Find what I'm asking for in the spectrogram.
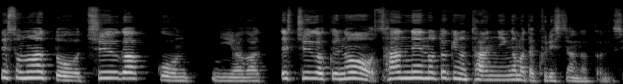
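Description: A woman's high-pitched voice, with very wide pitch swings and big swings in loudness. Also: moderate pace. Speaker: livestream host. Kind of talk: casual chat. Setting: online live audio stream.

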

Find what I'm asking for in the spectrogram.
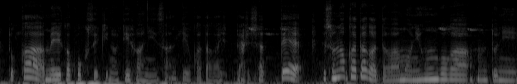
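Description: Noticeable background noise runs under the speech. The delivery is fairly quick, with lively intonation. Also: woman. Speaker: podcast host. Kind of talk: casual monologue. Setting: outdoors on home terrace.

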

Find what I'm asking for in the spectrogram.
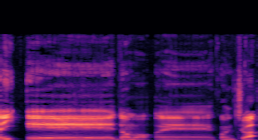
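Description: A man talks at a fairly slow pace. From Kochi, Japan. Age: 20s. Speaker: podcaster. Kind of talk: casual solo podcast monologue. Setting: solo recording. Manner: filler-heavy, rambling.

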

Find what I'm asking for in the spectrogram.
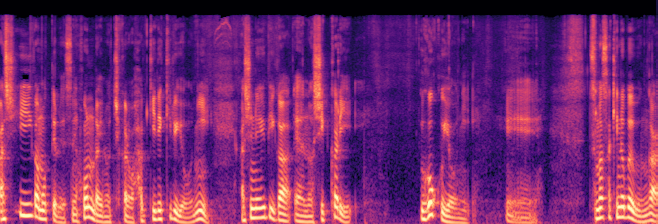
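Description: A man with a fairly high pitch and a dark, mellow tone speaks with vocal fry at a fairly slow pace. His pitch swings very widely and his loudness varies a lot, in a very clean recording with a silent background. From Japan. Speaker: hiking podcaster. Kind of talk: solo podcast monologue. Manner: halting, many fillers.

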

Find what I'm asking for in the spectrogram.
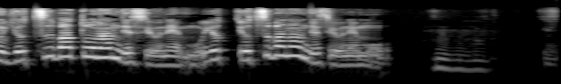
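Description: This woman's voice sits fairly high and moves at a moderate pace. The background is quiet. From Hokkaido, Japan. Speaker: manga artist. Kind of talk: casual chat.

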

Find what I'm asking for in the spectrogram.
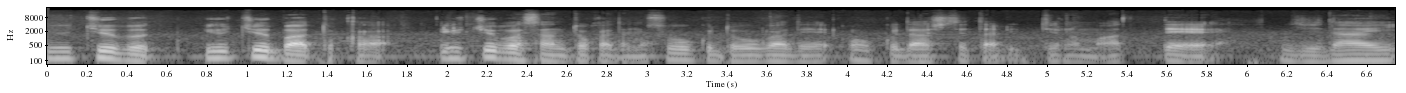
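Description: In a relaxed tone, a man with a very deep, low pitch speaks with lively intonation. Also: moderate pace. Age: 30s. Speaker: podcast host. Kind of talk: casual solo podcast talk.

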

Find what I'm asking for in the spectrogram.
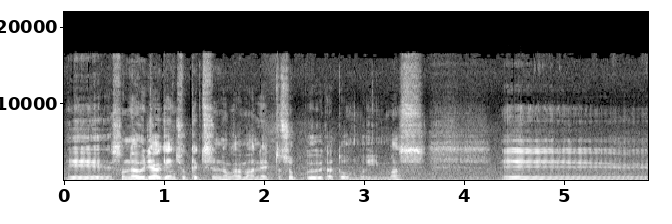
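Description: A man's very deep, low voice with lively intonation, over noticeable background noise. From Japan, Yamagata countryside. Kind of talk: solo podcast talk, informational. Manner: frequent filler words.

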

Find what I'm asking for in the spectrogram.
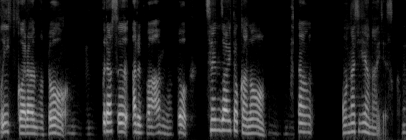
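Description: Her voice is fairly low in pitch for a woman, with a dark, mellow tone and ordinary pitch variation, captured in a dry, close sound with no echo. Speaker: guest seeking advice. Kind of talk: casual chat.

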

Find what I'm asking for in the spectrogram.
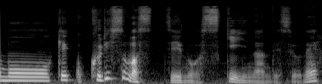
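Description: A man is talking. His pitch swings very widely. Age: 20s. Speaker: podcaster. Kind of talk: solo casual talk.

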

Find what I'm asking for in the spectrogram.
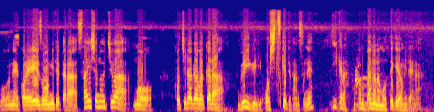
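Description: A man talks at a fairly quick pace in a fairly high pitch. His pitch moves in very wide swings. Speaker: science podcast host. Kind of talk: casual chat.

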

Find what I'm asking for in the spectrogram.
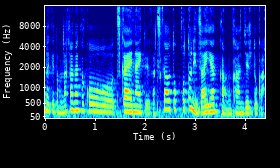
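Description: Her voice falls at a medium pitch. The woman keeps to a moderate pace. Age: 40s. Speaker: podcast host, lifestyle advisor. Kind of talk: casual solo talk. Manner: chatty with frequent fillers.

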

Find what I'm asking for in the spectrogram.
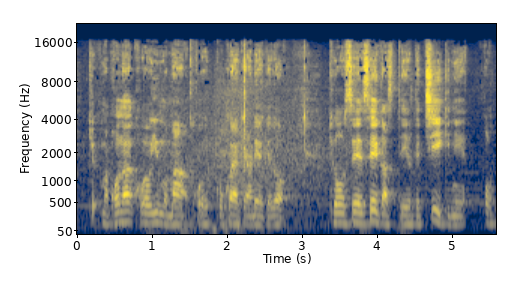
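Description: A man is heard speaking through noticeable background noise. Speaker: udon shop promoter. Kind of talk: casual chat.

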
